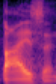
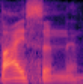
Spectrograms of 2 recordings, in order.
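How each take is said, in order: First: The middle consonant is a buzzing Z sound. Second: The middle consonant is a hissing S sound. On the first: The speaker calls it right. "They pronounce it bison" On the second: The speaker calls it wrong. "it's not bison"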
